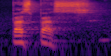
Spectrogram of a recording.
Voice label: "flat", Mokilese

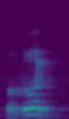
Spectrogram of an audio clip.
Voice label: hand grinder, Gta, Dialect: Hill; uhujg

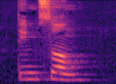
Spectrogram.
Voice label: "fire", Kharia

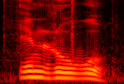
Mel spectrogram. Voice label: fish humphead Wrasse, Aneityum

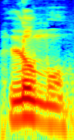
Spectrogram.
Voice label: "lumù", Apatani

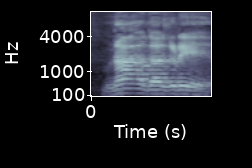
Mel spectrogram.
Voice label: "mnaʔ gagre", Gta, Dialect: Hill; corpulent

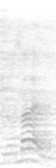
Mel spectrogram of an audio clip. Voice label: "nyonai" lazy, Yawa

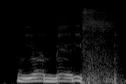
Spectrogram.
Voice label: "yaberif", Roon

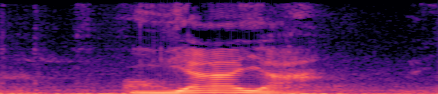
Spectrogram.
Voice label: rainbow, Mokilese

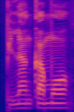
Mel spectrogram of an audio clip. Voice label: "pilañ kamo", apatani

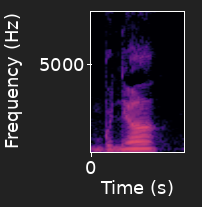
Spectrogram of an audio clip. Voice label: "bwzañ", Apatani

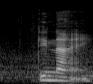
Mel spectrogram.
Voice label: Nukuoro; stomach

